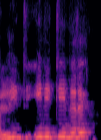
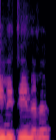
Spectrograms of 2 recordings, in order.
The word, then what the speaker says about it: in itinere: la casa del trabajo in itinere lo pronuncio en latín porque así está puesto intin o sea en el trayecto Eso significa está puesto en la ley in itinere así se lo conoce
